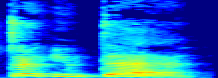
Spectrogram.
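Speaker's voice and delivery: loud, sharp shout of alarm; proper shout. A narrator's reading. Sister shouting at her brother not to hide, loud. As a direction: yell to stop him vanishing. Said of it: "properly shouting".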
